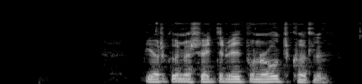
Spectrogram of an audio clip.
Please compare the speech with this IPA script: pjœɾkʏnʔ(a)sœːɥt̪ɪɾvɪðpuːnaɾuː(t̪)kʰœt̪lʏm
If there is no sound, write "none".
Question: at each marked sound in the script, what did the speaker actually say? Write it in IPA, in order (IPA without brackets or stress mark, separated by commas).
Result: a, t̪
